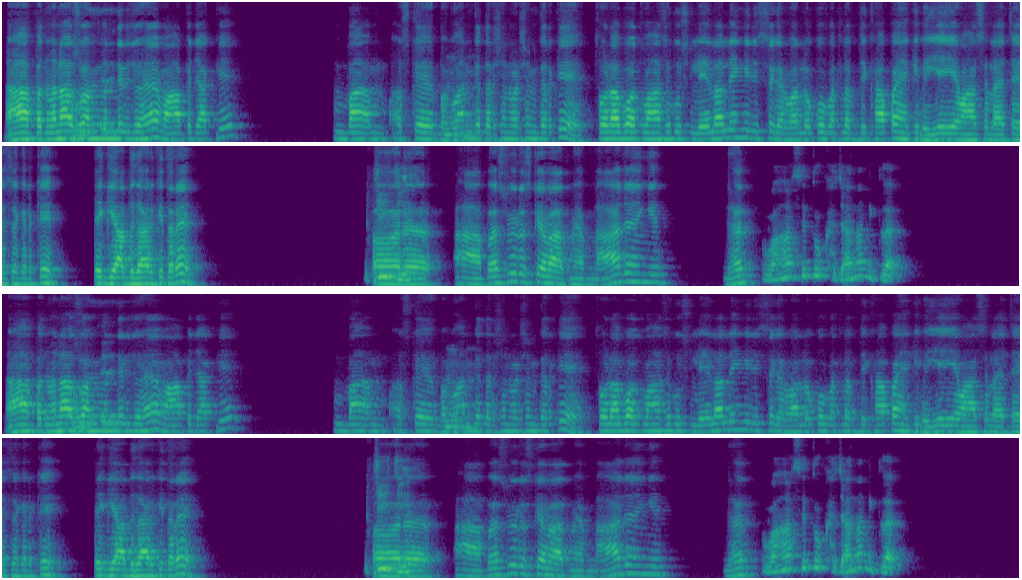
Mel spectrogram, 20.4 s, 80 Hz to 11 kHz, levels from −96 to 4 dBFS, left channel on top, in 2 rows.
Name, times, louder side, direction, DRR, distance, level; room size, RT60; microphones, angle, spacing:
voice 1, 0.0-2.4 3.3-10.7 11.1-12.1 13.9-14.5 14.7-16.8 17.4-17.7, left 3 dB, 55° left, 0.7 m, -32 dB
voice 2, 0.6-1.1 4.4-4.8 13.8-14.3 17.8-19.1, equal, 10° right, 1.0 m, -35 dB
10.5 x 7.4 x 3.5 m
head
